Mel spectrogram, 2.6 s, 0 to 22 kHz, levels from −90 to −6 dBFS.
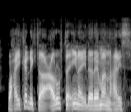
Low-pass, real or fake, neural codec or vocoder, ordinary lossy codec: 10.8 kHz; real; none; none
